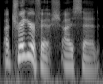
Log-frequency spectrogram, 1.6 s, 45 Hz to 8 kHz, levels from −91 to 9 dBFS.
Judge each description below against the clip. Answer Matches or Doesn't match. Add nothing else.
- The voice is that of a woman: Doesn't match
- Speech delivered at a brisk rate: Doesn't match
